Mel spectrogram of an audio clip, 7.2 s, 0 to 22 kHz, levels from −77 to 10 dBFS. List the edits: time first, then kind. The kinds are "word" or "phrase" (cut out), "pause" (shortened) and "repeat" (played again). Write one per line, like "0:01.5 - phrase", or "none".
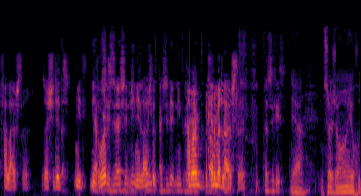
none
